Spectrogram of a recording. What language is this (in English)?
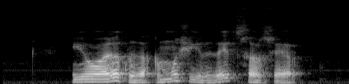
Kabyle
